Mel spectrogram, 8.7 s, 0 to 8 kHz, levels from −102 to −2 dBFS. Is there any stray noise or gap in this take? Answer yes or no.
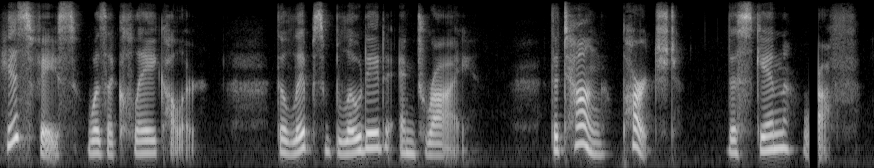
yes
